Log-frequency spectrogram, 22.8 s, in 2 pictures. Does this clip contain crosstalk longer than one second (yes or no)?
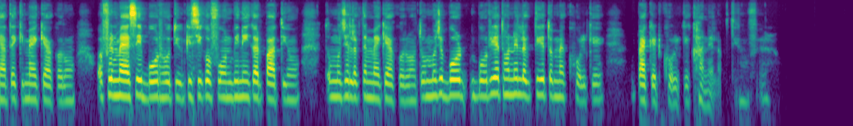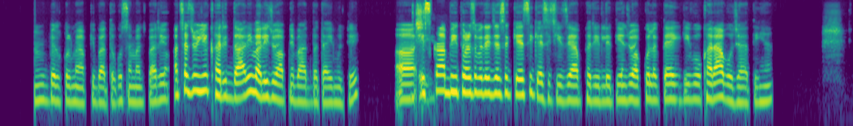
no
